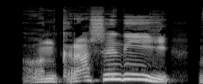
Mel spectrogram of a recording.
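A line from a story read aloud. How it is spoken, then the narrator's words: Roaring. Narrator (Russian): взревел ваххабит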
